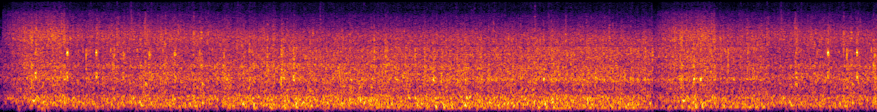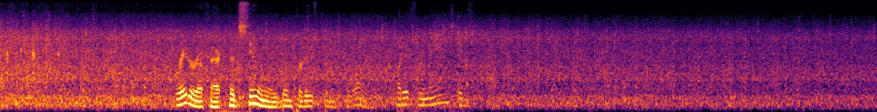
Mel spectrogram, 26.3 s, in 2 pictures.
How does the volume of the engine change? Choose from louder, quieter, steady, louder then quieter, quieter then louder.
steady.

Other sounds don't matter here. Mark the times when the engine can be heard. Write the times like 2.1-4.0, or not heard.
0.0-14.1.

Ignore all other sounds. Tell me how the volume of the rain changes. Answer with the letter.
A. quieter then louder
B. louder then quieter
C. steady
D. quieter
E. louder
D.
